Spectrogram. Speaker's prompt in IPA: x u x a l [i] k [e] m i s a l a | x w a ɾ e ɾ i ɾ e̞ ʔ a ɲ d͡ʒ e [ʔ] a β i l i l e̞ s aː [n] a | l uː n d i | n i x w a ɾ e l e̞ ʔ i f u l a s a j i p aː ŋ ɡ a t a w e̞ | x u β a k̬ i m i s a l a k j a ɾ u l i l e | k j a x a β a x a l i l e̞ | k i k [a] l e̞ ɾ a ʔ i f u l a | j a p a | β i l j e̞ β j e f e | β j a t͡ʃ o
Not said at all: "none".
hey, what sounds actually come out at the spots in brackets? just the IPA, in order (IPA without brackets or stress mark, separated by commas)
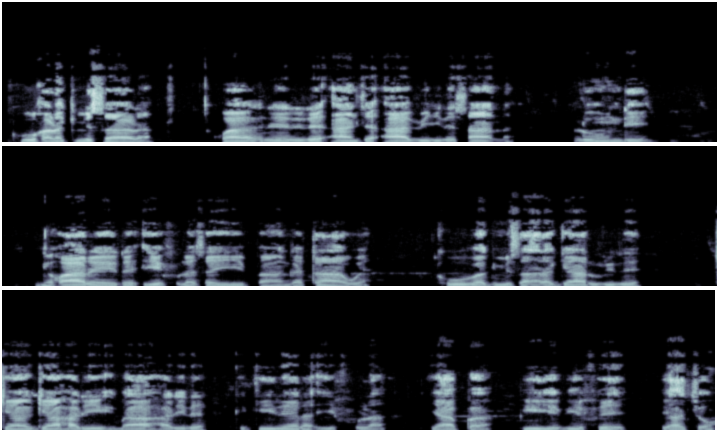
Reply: a, i, ʔ, n, i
